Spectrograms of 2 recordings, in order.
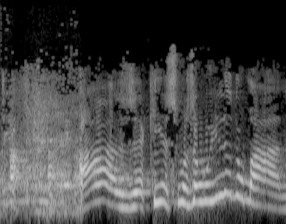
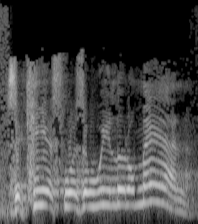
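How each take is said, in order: First: It is said in a put-on Irish accent. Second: It is said in the speaker's ordinary accent.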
